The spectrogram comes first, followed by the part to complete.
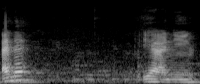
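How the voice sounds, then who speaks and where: A man's voice: medium pitch, expressive, slow pace, fairly bright tone, slight background noise. A young man with an Egyptian Arabic accent, talking straight to his viewers in an emotional, repetitive vlog rant. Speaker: YouTuber. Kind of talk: ranting vlog monologue.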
